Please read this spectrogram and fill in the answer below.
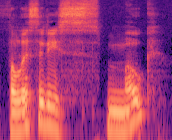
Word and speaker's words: Smoak: But this is Felicity Smoak, I think. That's how you pronounce it.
